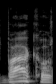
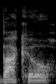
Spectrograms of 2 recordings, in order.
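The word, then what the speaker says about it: Bahco: i like to use barcode spanners it should be pronounced backhoe but i can't get my head around that because it has an h in it the barcode spanners that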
